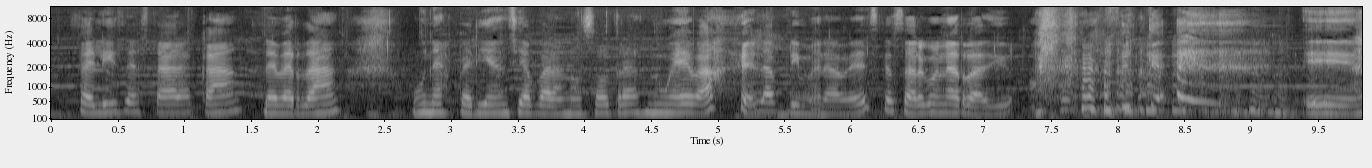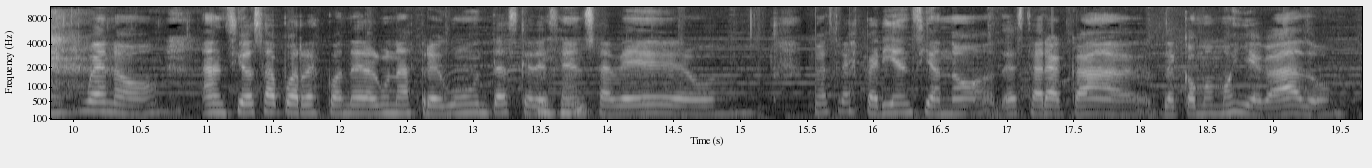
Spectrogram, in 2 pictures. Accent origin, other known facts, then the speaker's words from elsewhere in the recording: Peru; Perú, soy de Perú.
